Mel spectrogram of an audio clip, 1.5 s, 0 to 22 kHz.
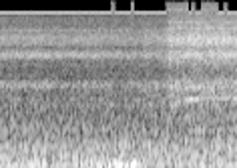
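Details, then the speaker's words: Hornby T9 model locomotive after motor replacement, new motor not yet run in: thin steady high whir with gritty hiss, doesn't sound healthy but works far better than before; owner expects it may sound happier once run in. "ower alright well it's working I can hear that motor spinning up it doesn't sound healthy I must admit but of course it works better than not"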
